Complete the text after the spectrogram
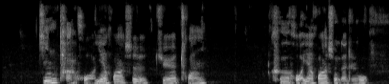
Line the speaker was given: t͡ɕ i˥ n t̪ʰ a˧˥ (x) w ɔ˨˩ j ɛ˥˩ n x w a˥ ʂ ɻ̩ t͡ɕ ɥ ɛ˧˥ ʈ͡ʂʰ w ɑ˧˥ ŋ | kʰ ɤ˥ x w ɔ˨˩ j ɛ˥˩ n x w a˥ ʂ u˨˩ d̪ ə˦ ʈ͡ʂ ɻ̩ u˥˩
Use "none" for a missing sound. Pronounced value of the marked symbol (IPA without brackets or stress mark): x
